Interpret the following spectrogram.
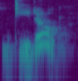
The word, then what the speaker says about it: Didot: And it's called Didot, which is actually pronounced Didot right here.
